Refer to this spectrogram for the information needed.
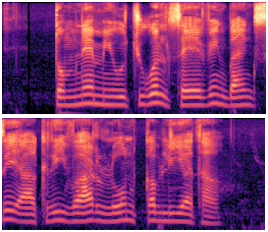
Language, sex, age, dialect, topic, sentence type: Hindi, male, 18-24, Awadhi Bundeli, banking, statement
